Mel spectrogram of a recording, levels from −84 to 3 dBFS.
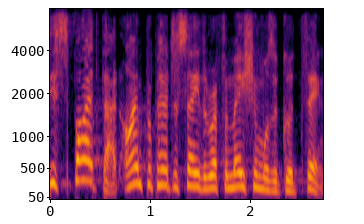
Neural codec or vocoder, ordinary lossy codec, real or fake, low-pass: none; Opus, 16 kbps; real; 7.2 kHz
